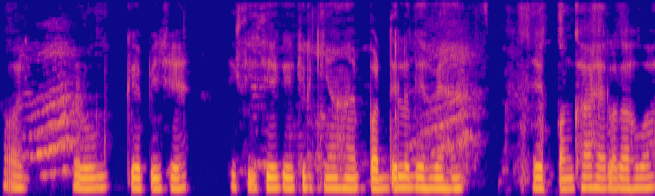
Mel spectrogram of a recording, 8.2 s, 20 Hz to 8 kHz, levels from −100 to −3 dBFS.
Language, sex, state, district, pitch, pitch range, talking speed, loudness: Hindi, male, Bihar, Purnia, 160 Hz, 155-165 Hz, 130 wpm, -28 LUFS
